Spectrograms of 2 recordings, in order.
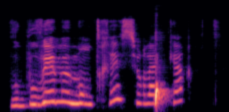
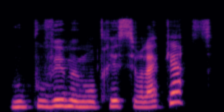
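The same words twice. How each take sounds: First: Much higher and louder ask; high, loud question. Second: Said in the usual way. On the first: Shown as a demonstration. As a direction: lift the whole question up. (plus aigu et plus fort) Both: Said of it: "phrase modelled twice".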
